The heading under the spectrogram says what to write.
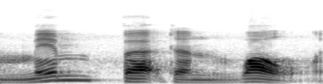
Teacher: Yang ketiga adalah makhraj safawi, dua buah bibir, ada mim, ba, dan waw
